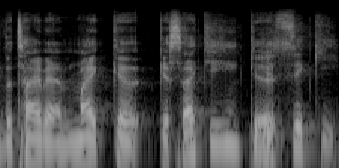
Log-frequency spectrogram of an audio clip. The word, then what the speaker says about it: Gesicki: You know how to say his last name, the tight end, Mike Gesicki. Gesicki.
